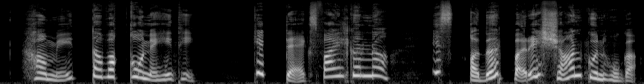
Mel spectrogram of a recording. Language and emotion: Urdu, disgusted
